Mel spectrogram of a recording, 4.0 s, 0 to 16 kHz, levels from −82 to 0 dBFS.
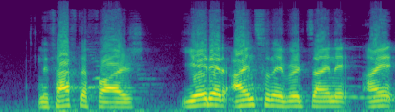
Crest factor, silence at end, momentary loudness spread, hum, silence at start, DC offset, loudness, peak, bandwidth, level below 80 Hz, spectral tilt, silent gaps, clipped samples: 8 dB; 0 s; 8 LU; none; 0.4 s; under 0.1%; -8 LUFS; 0 dBFS; 13.5 kHz; -40 dBFS; -6 dB/octave; none; 2%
